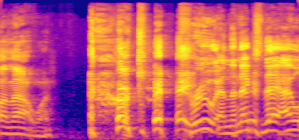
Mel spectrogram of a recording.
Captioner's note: laugh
